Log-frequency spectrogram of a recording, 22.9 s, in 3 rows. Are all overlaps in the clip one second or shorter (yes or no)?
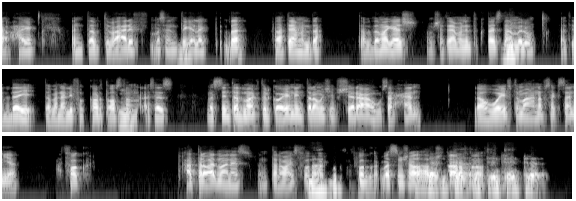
no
